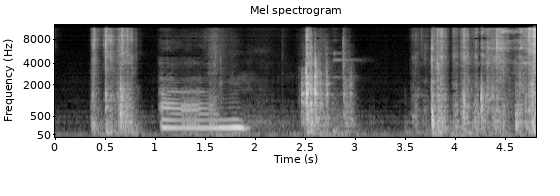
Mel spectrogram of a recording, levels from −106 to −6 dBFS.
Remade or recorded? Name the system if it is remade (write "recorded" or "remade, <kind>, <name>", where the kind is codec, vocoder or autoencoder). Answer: remade, autoencoder, DAC-VAE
